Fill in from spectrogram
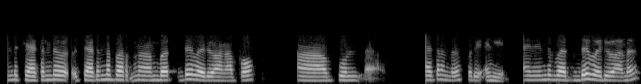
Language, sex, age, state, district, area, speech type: Malayalam, female, 30-45, Kerala, Idukki, rural, conversation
